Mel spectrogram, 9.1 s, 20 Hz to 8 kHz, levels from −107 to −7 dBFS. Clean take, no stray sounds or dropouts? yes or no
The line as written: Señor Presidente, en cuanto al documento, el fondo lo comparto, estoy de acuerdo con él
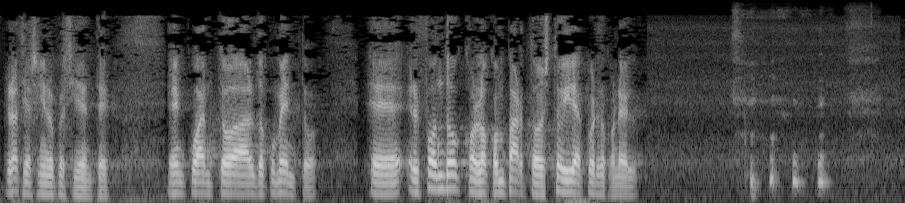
no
